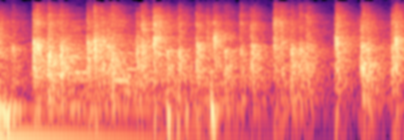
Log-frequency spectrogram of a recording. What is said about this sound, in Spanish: Le das un aplauso fuerte al Señor. Can you give the Lord a hand clap?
